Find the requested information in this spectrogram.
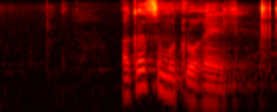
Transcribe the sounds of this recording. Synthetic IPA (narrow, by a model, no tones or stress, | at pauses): akʼasɪmʊt͡ɬʼʊɣɛːlɛ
